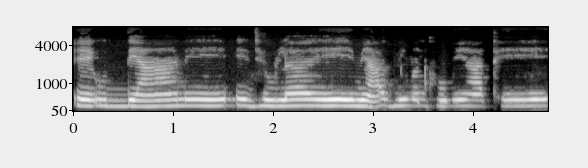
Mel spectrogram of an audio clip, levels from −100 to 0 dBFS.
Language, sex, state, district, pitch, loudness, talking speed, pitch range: Chhattisgarhi, female, Chhattisgarh, Jashpur, 220 Hz, -14 LUFS, 140 wpm, 215-220 Hz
